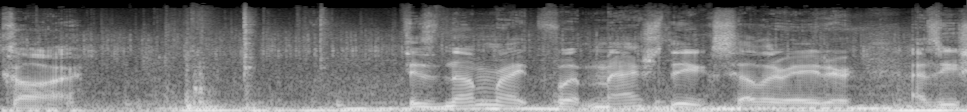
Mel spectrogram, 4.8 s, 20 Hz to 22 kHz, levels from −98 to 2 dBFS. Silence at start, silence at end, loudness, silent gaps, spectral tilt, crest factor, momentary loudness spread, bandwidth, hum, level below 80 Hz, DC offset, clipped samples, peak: 0 s; 0 s; -14 LUFS; none; -5.5 dB/octave; 12 dB; 5 LU; 15 kHz; none; -22 dBFS; under 0.1%; under 0.1%; 0 dBFS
